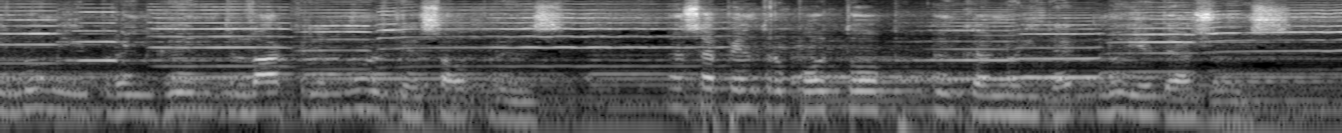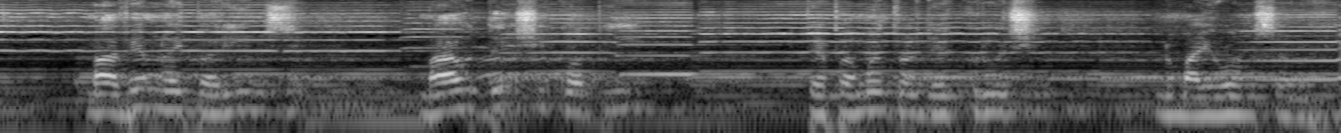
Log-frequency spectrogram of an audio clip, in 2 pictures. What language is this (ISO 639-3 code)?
ron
